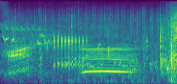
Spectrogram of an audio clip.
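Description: Sheep in the video game Pentiment bleat in a few wavering, drawn-out calls, moderately close, with faint game ambience underneath.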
